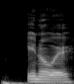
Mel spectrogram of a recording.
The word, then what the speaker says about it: Inoue: And his name is Naoya Inoue. How do you say that? Inoue.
